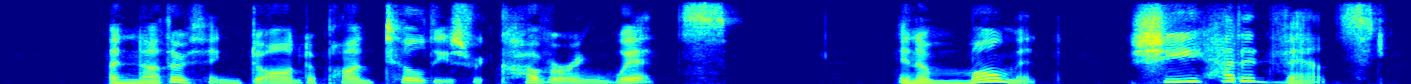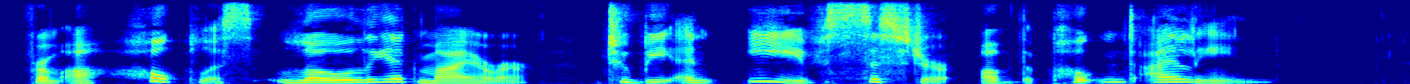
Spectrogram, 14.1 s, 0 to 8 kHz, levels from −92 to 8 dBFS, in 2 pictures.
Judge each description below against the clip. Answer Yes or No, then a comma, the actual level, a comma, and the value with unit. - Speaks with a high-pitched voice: Yes, high, 195 Hz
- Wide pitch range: Yes, wide, 6.2 semitones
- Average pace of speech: No, slow, 115 wpm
